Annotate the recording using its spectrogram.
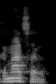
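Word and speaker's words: Camacho: kamota CA is that what his name kamacho kamacho yes pronounce the pronouncing wasn't there um but yeah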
